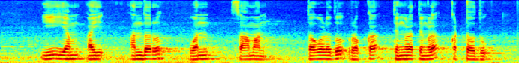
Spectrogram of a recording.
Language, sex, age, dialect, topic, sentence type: Kannada, male, 18-24, Northeastern, banking, statement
